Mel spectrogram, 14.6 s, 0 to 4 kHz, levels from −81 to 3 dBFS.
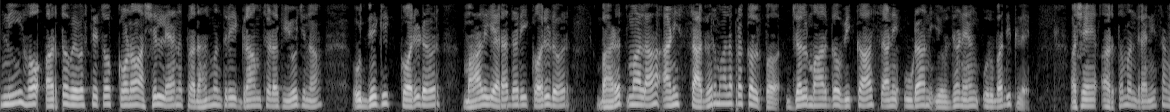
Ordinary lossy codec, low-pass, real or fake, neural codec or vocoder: none; 3.6 kHz; fake; vocoder, 44.1 kHz, 80 mel bands, Vocos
